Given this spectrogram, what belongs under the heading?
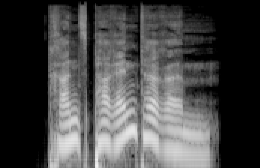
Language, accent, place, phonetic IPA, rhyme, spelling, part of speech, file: German, Germany, Berlin, [ˌtʁanspaˈʁɛntəʁəm], -ɛntəʁəm, transparenterem, adjective, De-transparenterem.ogg
- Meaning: strong dative masculine/neuter singular comparative degree of transparent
